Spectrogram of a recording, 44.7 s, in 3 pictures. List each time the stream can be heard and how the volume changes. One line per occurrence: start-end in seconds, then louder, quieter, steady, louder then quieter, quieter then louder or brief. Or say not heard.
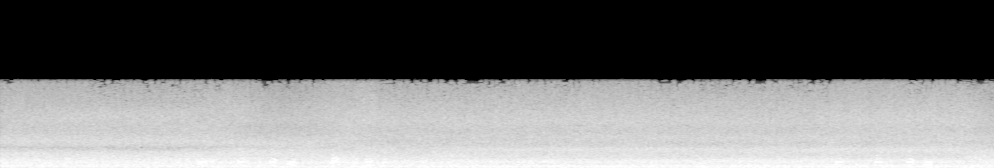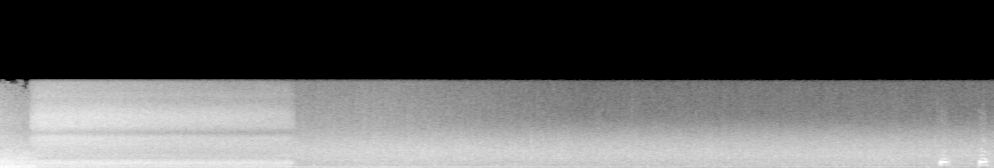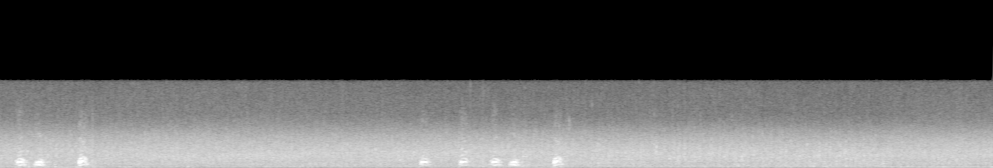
0.0-44.6 quieter.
